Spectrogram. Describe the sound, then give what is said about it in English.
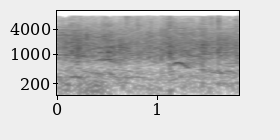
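An audience claps their hands in praise, a dense, steady wash of applause filling the whole clip at an even, fairly loud level, with a few faint voices mixed underneath. “Come on, clap your hands to the Lord right now and give him praise.”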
